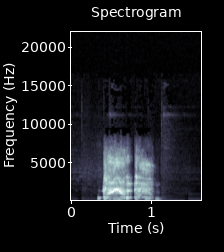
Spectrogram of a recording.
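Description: A single cough or throat-clear during a church sermon comes in two quick rough bursts with a brief trailing rasp. It sounds alone against near silence.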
